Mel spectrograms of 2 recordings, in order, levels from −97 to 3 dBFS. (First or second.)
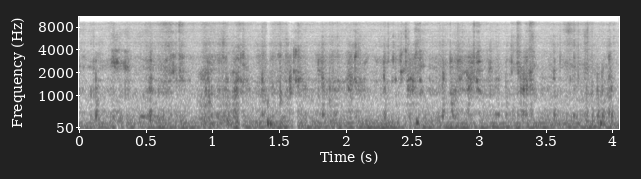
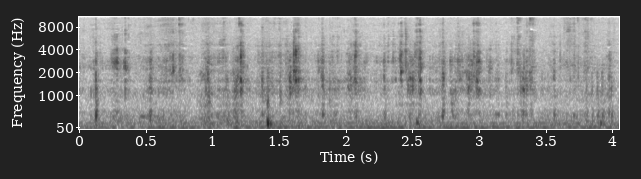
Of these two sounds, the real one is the second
